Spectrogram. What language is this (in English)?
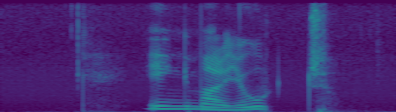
Swedish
